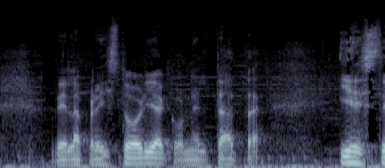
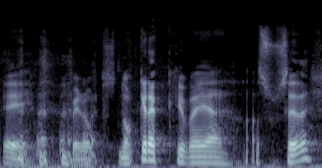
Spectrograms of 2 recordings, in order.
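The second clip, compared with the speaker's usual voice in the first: halting politician impression, long pauses mid-sentence; Ebrard. Comedian answers host as the politician in his stage show, halting impression. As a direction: drag the words out, hesitating between phrases. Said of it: "¿cómo habla Ebrard?".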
